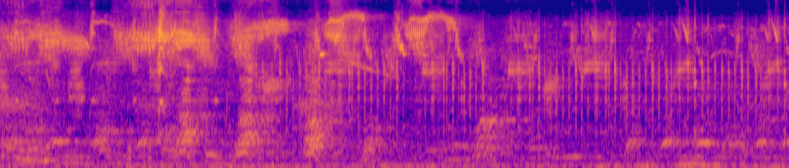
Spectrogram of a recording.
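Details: Singing starlings in a Turkish village give a busy jumble of whistles, clicks and chatter, with dogs barking nearby and a person talking now and then.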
